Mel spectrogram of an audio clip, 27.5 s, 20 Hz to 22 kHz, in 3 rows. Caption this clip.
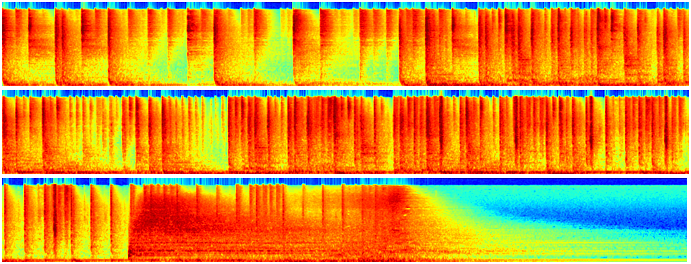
challenging-countdown-20s
Mixed special challenging 20 seconds countdown. This actually ends on gong sound at 0:20, then leaving cluster hit.
Xinematrix for "Action Percussion Ensemble Fast" tracks and "Orchestra Cluster Hit";
NoiseCollector for "909 clap";
GowlerMusic for "Gong".
909, action, adventure, challenge, cluster, countdown, ensemble, fast, GowlerMusic, messy, NoiseCollector, percussion, rhytmic, tempo, Xinematrix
